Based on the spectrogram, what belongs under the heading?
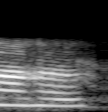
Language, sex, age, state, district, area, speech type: Goan Konkani, female, 18-30, Goa, Ponda, rural, conversation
